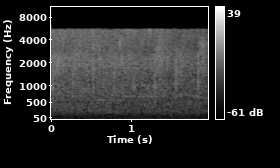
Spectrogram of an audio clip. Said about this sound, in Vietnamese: À rồi, cho một chàng pháo tay.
